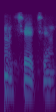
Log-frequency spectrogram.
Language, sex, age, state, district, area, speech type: Hindi, male, 30-45, Uttar Pradesh, Azamgarh, rural, conversation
